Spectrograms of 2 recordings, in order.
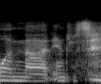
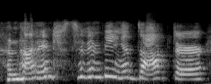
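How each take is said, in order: First: Said in the usual way. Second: Laughing through the words. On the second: Retold or imitated. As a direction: laugh while saying it. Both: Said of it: "so I always told my dad, like".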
